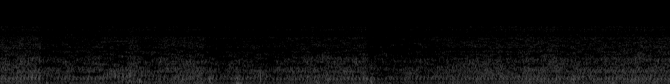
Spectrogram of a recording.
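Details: Ariens mower with Nikki carburetor, after carburetor cleaning and rebuild (problems with cheap Amazon rebuild parts): small engine at a faint, fairly even idle with little surging; runs smooth, responds to throttle, miles better than before.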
